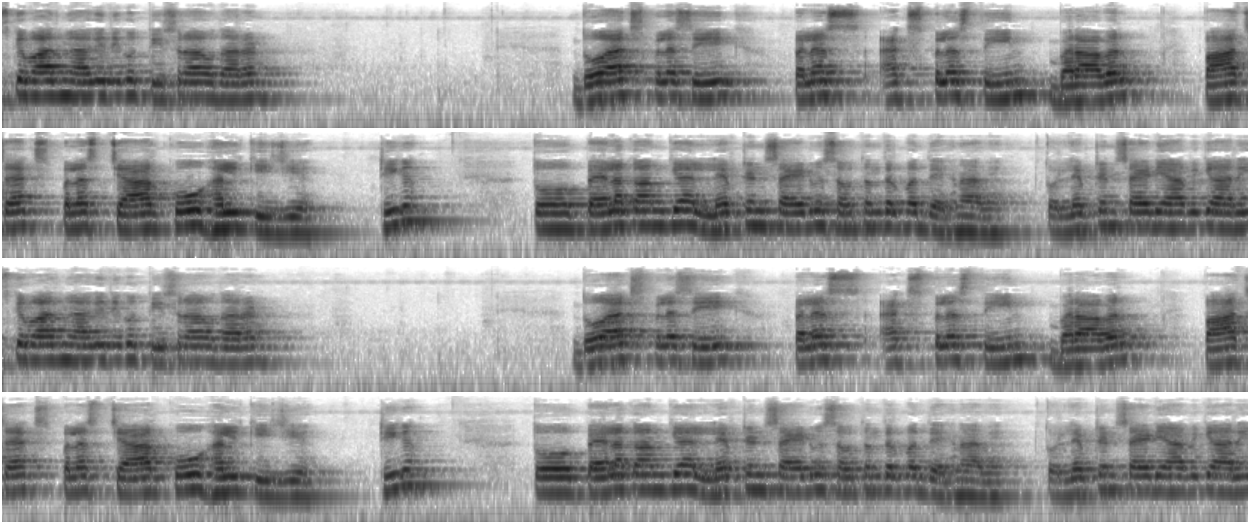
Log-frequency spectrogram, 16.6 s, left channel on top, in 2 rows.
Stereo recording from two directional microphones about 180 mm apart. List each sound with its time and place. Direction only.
0.0 s speech: 40° left (ahead or behind)
3.8 s speech: 40° left (ahead or behind)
